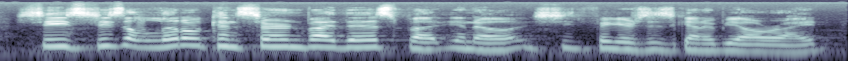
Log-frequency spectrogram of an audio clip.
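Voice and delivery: usual speaking voice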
